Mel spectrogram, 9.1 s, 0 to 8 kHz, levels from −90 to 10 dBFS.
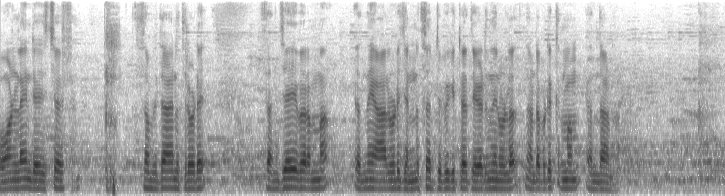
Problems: constant background noise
